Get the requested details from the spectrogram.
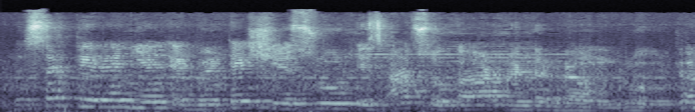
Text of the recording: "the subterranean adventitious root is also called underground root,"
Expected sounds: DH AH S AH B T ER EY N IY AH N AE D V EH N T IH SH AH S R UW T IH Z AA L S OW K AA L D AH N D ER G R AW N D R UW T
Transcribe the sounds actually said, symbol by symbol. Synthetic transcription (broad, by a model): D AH S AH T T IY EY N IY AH N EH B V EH T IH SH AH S R UW T IH Z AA S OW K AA D AH N D ER G R AW N D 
